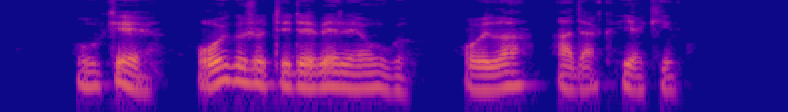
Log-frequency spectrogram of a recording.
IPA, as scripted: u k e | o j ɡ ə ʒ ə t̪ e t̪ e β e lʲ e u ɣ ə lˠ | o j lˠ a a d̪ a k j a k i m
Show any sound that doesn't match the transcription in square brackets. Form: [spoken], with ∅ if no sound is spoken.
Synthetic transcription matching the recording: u k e | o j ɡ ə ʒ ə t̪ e [d̪] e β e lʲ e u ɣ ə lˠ | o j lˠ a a d̪ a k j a k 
